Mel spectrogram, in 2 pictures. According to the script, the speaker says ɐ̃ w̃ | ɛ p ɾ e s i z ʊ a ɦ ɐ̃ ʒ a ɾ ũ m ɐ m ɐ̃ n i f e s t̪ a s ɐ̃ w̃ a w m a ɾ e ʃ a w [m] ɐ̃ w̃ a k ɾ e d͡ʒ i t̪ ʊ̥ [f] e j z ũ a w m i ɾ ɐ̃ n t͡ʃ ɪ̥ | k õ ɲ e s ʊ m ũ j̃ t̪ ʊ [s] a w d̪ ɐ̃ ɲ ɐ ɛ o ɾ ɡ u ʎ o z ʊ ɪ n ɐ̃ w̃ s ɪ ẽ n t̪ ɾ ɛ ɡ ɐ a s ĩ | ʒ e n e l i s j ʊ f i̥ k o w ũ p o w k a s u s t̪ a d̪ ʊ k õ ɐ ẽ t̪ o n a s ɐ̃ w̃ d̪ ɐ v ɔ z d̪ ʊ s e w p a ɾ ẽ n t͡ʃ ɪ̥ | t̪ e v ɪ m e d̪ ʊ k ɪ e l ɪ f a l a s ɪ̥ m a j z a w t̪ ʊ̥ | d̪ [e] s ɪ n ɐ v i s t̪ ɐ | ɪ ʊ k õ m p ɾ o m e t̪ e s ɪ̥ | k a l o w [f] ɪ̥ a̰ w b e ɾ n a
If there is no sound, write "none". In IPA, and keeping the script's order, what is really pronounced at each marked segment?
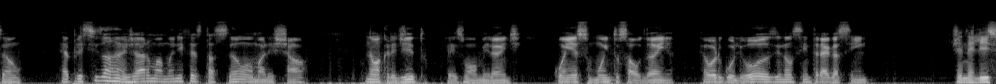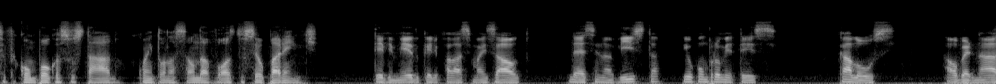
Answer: n, f, s, ɛ, s

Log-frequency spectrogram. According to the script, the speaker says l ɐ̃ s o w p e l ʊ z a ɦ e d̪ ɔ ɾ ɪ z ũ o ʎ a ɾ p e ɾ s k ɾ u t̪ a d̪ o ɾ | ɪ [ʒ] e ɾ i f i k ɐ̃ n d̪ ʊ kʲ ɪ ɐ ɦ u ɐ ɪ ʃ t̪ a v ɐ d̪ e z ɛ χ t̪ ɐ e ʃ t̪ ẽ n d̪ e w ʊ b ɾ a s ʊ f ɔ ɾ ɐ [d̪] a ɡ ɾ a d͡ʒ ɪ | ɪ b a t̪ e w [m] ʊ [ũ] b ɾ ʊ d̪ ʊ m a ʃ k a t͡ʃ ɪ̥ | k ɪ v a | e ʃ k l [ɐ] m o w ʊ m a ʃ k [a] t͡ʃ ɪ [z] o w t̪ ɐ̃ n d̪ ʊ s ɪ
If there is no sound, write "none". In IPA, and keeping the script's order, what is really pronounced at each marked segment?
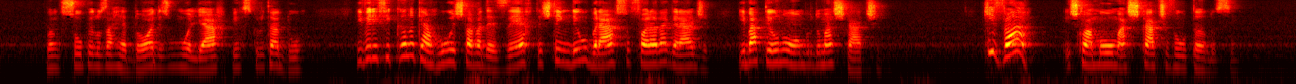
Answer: v, d̪, n, õ, a, a, v

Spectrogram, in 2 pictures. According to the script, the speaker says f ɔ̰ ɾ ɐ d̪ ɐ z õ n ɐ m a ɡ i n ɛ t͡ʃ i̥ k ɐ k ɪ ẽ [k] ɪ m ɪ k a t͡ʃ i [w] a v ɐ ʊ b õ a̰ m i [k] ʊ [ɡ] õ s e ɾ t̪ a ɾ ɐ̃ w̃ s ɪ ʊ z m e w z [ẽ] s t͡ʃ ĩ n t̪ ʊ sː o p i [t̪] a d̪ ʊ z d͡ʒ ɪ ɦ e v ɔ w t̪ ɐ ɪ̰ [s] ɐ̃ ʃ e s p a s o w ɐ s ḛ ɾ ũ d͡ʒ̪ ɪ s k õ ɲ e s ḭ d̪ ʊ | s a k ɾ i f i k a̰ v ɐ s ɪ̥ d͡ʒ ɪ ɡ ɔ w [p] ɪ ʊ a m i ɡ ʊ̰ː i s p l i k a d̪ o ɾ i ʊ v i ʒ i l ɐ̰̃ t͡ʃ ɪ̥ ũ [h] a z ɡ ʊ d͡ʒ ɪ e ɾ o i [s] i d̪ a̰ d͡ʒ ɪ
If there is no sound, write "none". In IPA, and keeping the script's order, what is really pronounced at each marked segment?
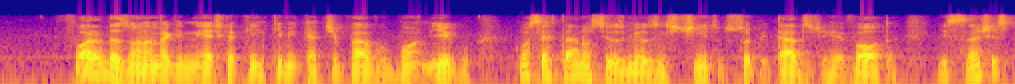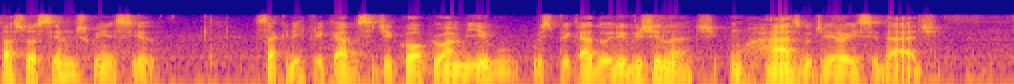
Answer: k, v, ɡ, k, ĩ, t̪, s, p, h, s

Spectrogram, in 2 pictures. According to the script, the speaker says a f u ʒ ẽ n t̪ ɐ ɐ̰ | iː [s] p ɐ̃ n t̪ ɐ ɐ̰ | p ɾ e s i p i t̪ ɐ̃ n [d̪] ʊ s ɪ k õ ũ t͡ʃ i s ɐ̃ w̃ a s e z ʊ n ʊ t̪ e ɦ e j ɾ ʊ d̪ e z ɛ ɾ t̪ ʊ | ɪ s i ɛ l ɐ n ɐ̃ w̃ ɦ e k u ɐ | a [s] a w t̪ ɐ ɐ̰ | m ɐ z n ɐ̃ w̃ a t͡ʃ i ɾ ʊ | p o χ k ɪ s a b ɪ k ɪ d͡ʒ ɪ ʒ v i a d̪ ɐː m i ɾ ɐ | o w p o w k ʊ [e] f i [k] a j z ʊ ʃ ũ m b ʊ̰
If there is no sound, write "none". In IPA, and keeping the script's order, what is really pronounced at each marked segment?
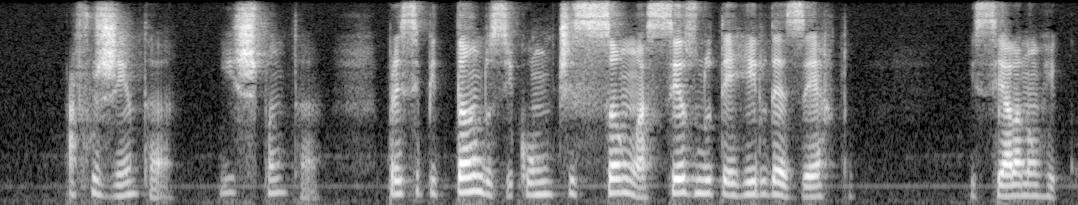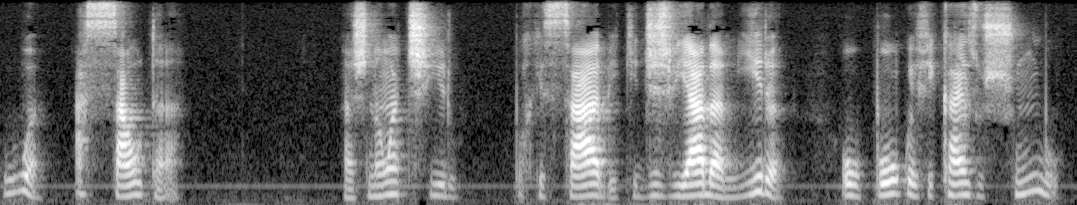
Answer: ʃ, d̪, s, e, k

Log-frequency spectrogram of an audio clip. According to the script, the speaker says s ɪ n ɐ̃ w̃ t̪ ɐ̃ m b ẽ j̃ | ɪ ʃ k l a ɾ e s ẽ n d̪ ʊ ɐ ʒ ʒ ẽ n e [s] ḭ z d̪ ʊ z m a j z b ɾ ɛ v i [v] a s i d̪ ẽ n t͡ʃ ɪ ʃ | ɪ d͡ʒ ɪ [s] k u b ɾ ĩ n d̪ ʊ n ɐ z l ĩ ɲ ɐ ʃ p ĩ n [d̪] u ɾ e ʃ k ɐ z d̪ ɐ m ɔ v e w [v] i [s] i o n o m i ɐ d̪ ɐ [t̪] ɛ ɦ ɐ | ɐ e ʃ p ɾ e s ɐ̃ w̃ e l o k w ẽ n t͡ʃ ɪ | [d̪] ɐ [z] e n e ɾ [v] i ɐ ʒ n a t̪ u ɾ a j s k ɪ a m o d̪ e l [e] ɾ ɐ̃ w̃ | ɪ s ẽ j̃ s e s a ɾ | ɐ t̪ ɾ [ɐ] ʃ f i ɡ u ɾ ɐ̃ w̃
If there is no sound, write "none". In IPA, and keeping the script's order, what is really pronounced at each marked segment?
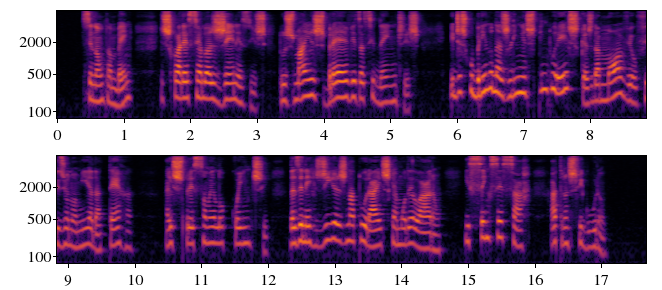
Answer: z, z, ʃ, t̪, f, z, t̪, d̪, z, ʒ, a, ɐ̃

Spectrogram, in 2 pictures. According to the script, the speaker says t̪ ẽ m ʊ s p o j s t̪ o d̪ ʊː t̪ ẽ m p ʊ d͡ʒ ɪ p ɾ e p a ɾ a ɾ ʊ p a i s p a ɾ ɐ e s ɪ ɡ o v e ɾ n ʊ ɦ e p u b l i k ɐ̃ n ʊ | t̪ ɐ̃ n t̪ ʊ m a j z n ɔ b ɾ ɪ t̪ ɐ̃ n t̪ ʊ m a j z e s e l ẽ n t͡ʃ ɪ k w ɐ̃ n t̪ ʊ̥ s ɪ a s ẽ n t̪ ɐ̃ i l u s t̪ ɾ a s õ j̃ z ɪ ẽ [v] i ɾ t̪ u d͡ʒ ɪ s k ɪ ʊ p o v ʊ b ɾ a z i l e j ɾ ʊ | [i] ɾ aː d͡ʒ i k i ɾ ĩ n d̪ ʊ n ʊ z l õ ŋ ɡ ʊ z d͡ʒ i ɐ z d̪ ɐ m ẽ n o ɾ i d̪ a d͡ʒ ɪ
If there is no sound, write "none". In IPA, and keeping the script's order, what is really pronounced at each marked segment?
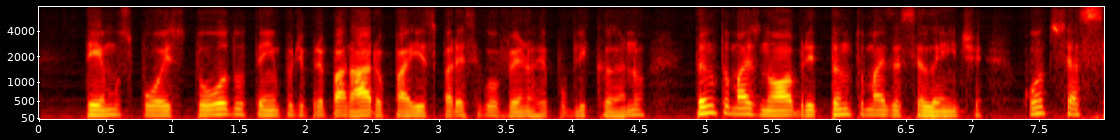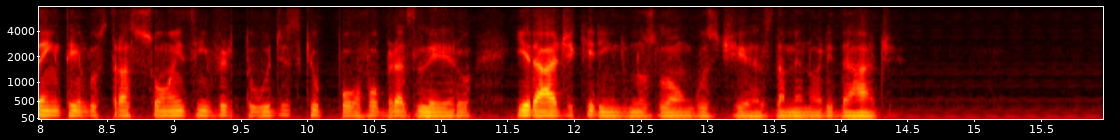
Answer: v, i

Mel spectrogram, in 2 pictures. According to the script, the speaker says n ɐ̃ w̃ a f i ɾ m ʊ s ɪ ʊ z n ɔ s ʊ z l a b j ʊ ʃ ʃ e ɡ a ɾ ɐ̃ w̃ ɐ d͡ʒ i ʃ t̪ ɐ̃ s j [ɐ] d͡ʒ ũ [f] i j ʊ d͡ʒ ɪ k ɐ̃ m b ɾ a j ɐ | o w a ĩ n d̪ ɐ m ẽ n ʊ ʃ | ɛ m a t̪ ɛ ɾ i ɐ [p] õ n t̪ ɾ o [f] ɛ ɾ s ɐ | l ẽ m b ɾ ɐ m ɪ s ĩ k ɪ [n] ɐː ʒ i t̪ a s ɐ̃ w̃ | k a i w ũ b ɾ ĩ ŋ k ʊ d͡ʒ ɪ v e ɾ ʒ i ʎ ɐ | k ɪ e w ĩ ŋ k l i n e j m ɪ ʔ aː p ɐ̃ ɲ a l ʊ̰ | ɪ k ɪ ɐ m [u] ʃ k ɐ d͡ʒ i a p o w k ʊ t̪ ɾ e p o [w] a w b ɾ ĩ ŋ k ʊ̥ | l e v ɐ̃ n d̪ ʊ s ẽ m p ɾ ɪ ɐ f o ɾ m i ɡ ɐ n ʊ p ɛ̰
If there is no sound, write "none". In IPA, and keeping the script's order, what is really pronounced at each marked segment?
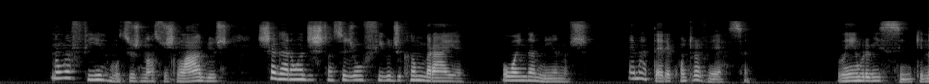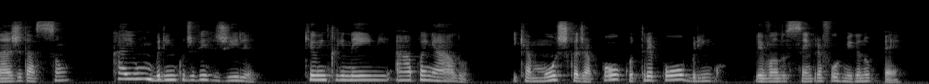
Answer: ɐ, f, k, v, n, o, w

